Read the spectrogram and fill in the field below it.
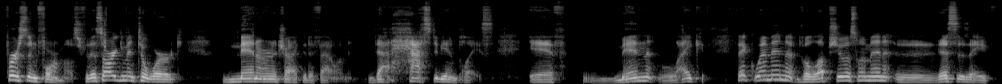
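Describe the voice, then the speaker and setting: A man lectures with a very lively, swinging pitch, animated and expressive. He slips into quoted voices mid-sentence and corrects himself with quick asides as he explains. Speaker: teacher. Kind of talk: recorded lecture.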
